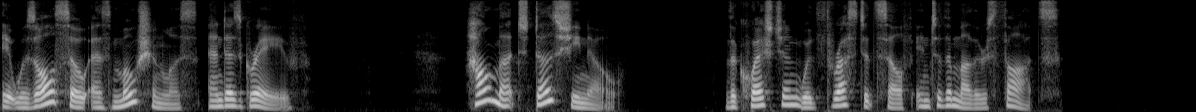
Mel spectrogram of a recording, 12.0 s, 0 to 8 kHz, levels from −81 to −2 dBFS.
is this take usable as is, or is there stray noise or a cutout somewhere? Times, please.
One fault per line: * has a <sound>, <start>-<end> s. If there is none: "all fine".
all fine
